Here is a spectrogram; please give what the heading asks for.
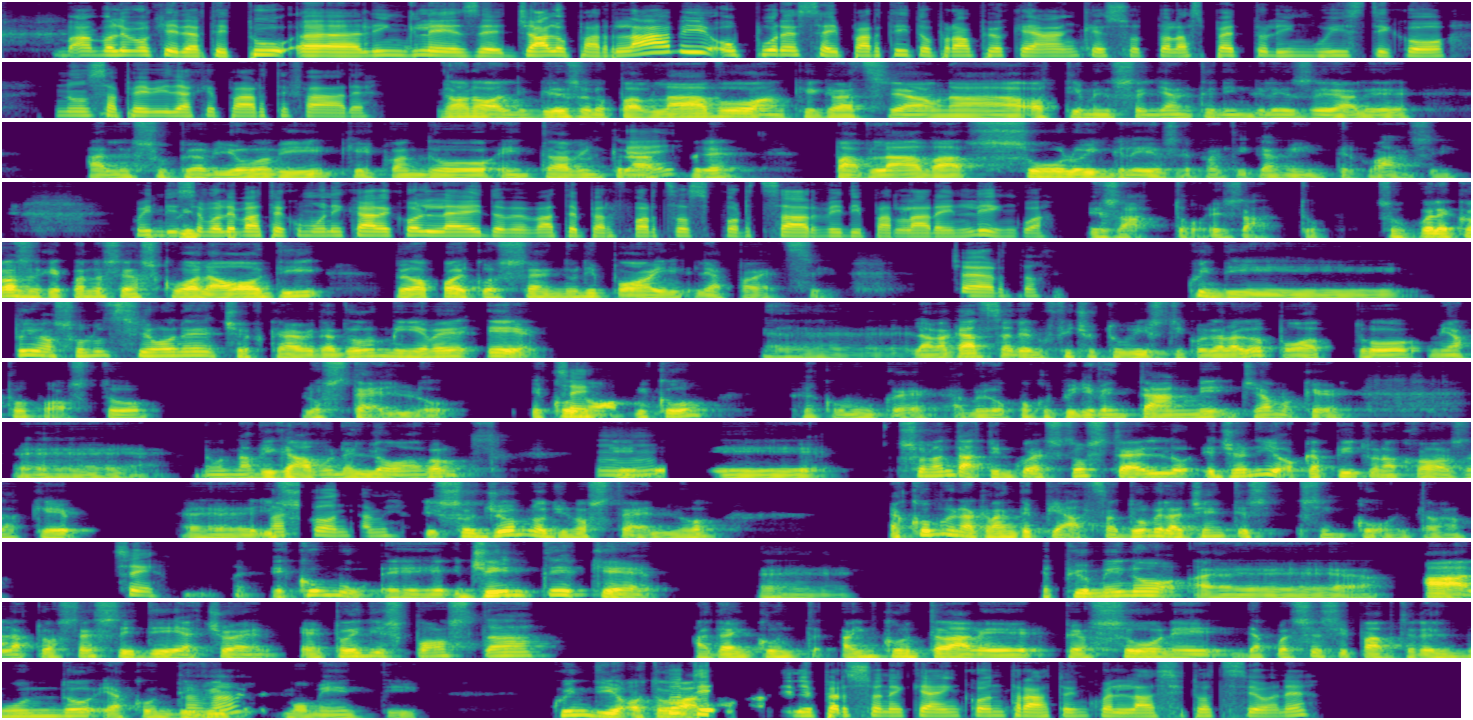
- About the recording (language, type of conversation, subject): Italian, podcast, Qual è un viaggio che ti ha cambiato la vita?
- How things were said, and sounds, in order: tapping; other background noise; "ricordi" said as "cordi"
